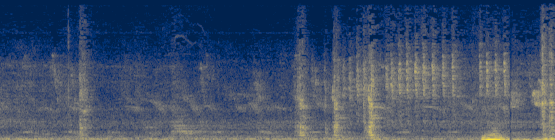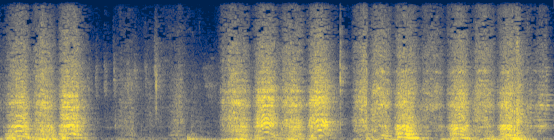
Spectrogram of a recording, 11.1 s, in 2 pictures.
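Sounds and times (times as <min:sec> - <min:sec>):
hand saw cutting board: 0:05.4 - 0:11.0.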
